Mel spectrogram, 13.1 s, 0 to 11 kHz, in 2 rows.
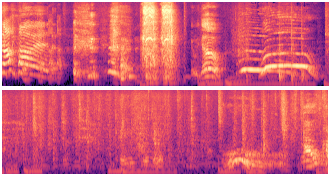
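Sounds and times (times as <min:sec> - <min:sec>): knocks and shuffling of furniture: 0:05.4 - 0:13.0.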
